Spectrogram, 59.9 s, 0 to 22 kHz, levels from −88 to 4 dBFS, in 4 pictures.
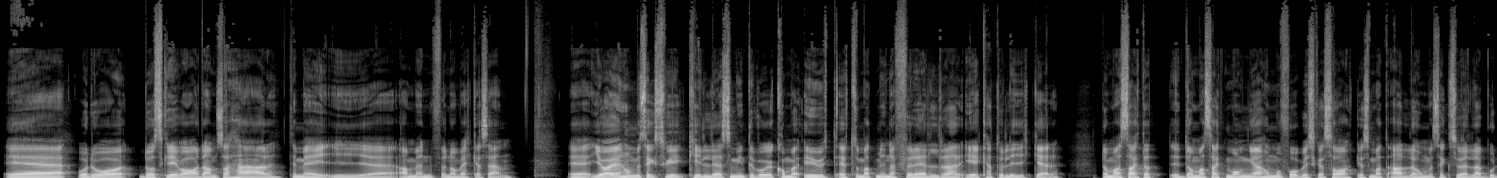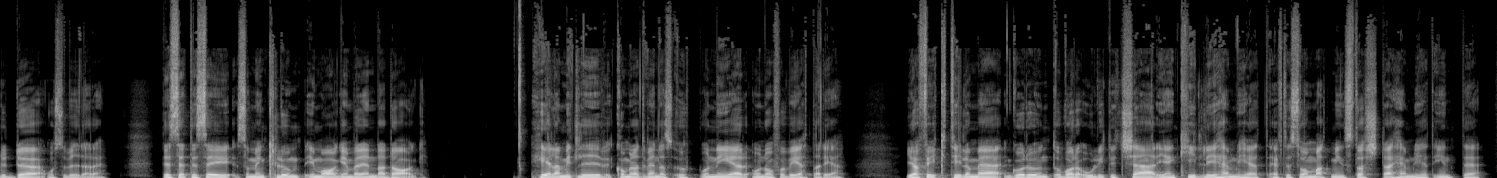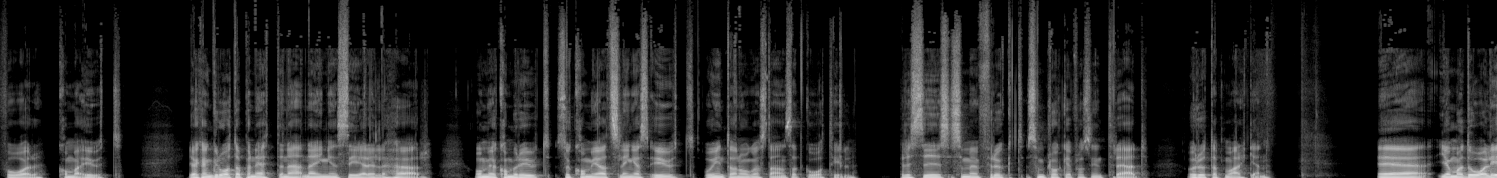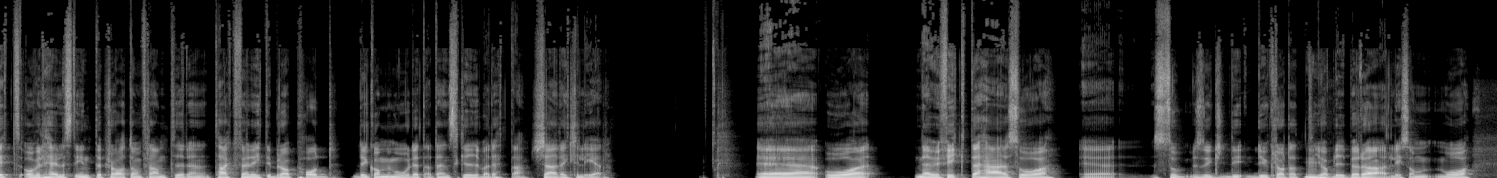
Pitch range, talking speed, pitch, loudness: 100-120 Hz, 195 wpm, 110 Hz, -17 LUFS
